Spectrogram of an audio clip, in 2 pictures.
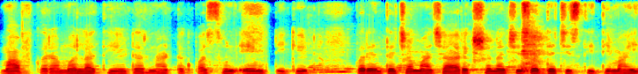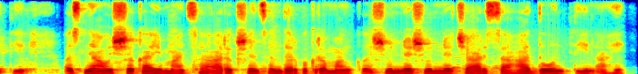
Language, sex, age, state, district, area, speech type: Marathi, female, 30-45, Maharashtra, Wardha, rural, read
